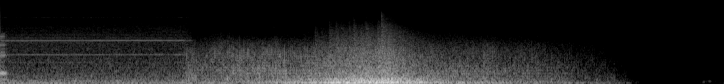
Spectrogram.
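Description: A deep explosion rumbles and slowly fades.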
